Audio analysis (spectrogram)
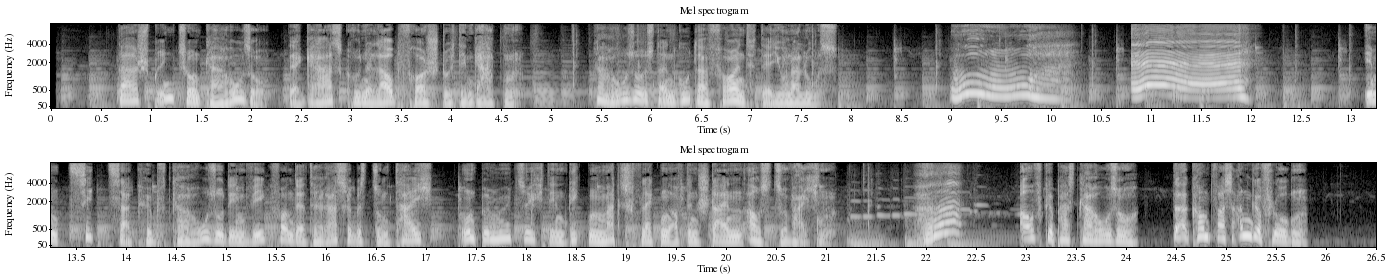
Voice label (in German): Kinderhörspiel Erzähler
